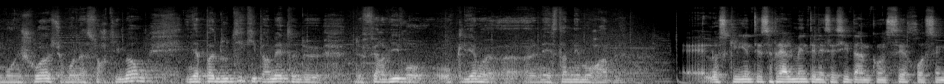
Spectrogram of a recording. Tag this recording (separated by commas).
Music, Speech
